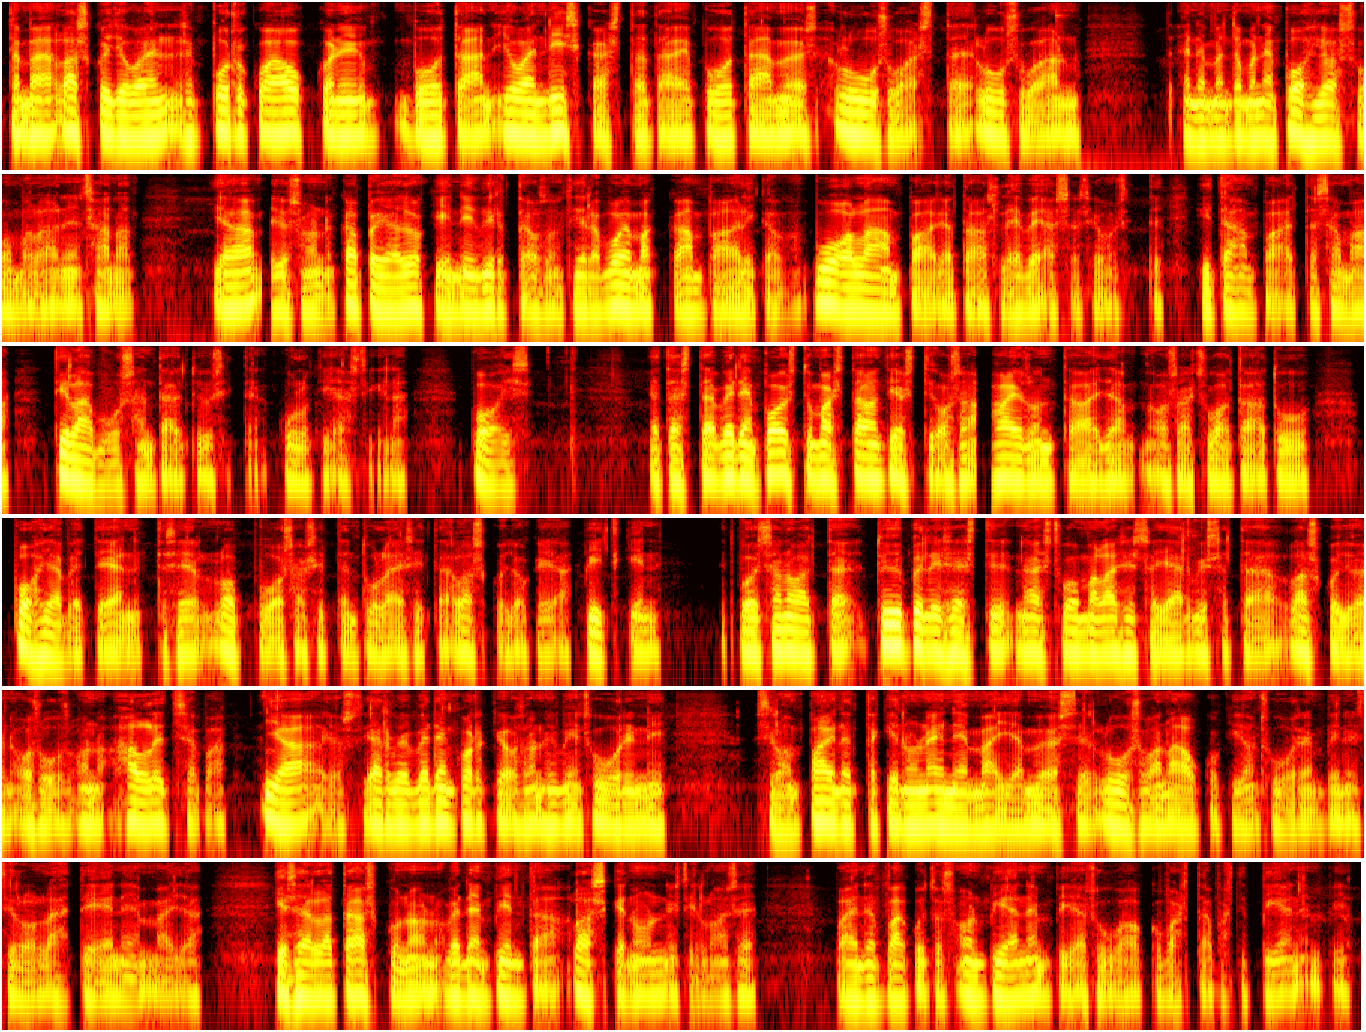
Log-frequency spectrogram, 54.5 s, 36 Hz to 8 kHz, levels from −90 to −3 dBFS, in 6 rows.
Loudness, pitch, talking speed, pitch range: -24 LUFS, 110 Hz, 130 wpm, 105-115 Hz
